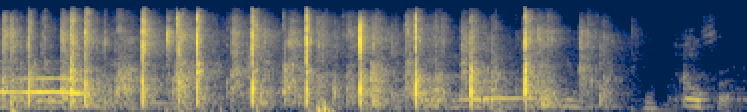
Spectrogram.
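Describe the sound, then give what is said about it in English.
A round of applause from a small group on the Song School Show, with many quick, sharp hand claps overlapping in an irregular patter that thins out toward the end, alongside some faint voices. “Let's get a round of applause first. Big round of applause.”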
